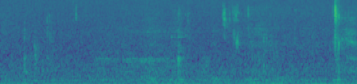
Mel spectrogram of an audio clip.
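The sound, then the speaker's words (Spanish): A quiet morning sip of hot coffee without sugar: faint mouth clicks and small cup taps over a low hum, ending in one brief, sharper slurp. No one speaks. “Que el tiempo, el clima no nos afecte demasiado, así que me voy a dar este sorbito mañanero junto a ustedes.”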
